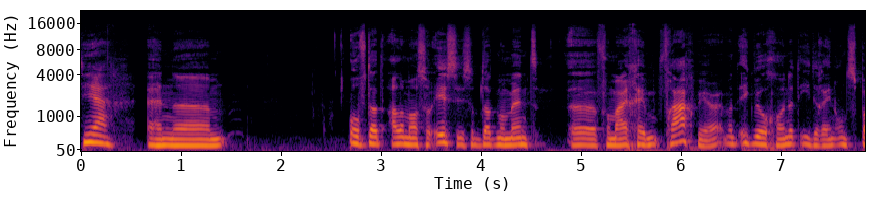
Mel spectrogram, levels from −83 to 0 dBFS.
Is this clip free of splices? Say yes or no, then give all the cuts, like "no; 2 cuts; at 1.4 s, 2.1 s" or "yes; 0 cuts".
yes; 0 cuts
